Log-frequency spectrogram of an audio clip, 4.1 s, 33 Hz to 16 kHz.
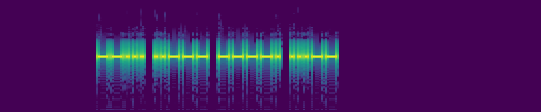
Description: Morse code, heard as a keyed tone, about 44 wpm, 700 Hz. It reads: 7293
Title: Numbers - 4-Digit 45wpm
